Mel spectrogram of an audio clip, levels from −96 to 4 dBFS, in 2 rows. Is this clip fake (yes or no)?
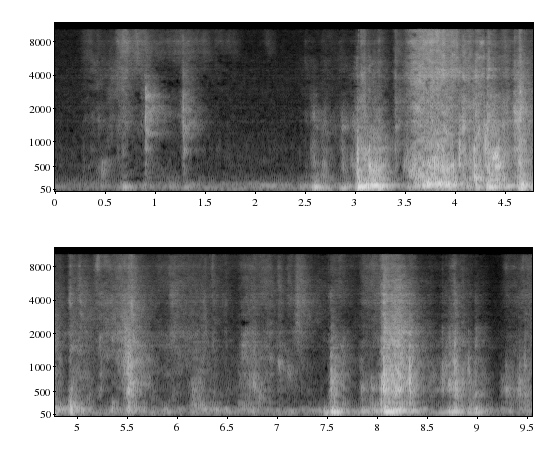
yes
